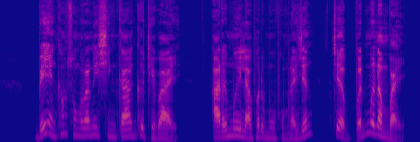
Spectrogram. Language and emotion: Bodo, disgusted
